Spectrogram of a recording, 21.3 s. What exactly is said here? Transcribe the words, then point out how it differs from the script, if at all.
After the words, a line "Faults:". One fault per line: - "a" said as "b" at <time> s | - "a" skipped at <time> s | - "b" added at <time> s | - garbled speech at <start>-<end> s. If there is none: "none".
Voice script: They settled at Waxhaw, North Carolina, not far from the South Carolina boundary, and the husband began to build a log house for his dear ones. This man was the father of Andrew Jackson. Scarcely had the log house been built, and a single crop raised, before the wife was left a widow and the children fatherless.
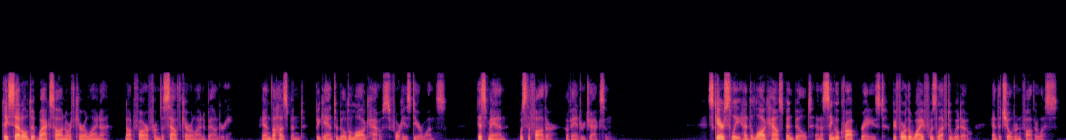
They settled at Waxhaw, North Carolina, not far from the South Carolina boundary, and the husband began to build a log house for his dear ones. This man was the father of Andrew Jackson. Scarcely had the log house been built, and a single crop raised, before the wife was left a widow and the children fatherless.
Faults:
none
